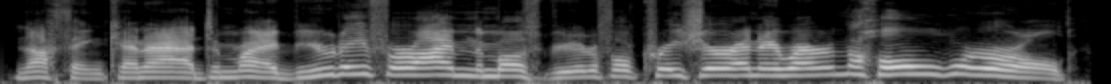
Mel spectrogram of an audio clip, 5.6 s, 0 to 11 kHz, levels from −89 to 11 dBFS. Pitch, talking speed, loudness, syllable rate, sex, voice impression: 220 Hz, 185 wpm, -17 LUFS, 5.1 syllables/s, female, feminine, adult-like, powerful, slightly fluent, unique, intense, slightly sharp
